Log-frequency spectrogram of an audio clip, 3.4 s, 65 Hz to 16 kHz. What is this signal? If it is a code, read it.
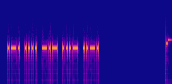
Morse code, heard as a keyed tone, about 36 wpm, 700 Hz. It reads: RHKVF
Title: Code Groups - 5 Letters - 35wpm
